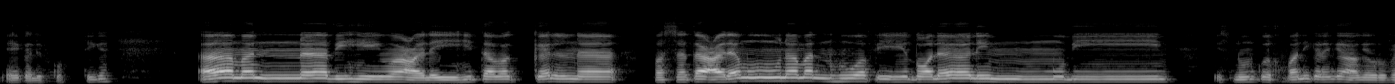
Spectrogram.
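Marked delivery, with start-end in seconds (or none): 2.0-11.7 melodic chanted tajweed recitation; Quran recitation. Shown as a demonstration. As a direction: recite slowly and musically, stretching vowels.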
